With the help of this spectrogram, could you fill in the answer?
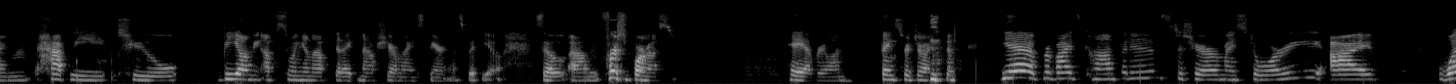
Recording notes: adapted from an Instagram Live interview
